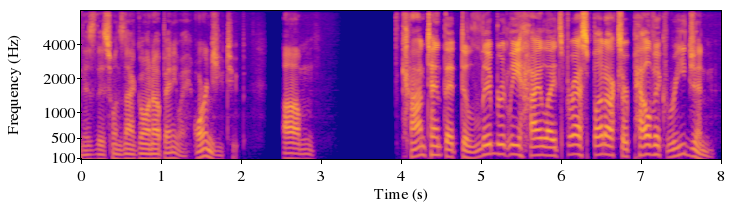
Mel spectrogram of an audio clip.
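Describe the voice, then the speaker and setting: This deep-voiced man is live-streaming, reading a policy aloud as he jokes around with his chat and swears frequently. The recording is clean studio sound without echo. Throughout, he's casual and joking, dropping curse words freely.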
